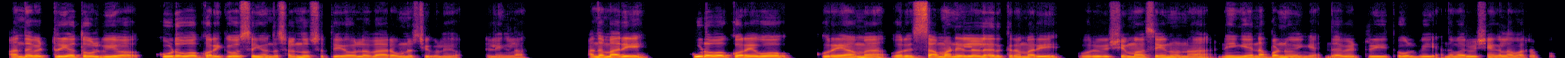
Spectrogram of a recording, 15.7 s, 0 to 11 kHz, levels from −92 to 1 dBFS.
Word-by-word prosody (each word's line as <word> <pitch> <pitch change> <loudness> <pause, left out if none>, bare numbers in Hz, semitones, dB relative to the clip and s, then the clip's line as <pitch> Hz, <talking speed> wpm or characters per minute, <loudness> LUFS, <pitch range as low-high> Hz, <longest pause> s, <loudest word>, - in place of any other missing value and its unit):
அந்த 120 0 0
வெற்றியோ, 140 +4 +2
தோல்வியோ, 115 -3 +2 0.4
கூடவோ, 150 -1 +4
குறைக்கவோ 120 0 +1
செய்யும். 105 -3 +1
அந்த 90 0 -4
சந்தோஷத்தையோ, 105 -3 -1
இல்ல 90 -1 0
வேற 90 0 -2
உணர்ச்சிகளயோ, 85 -3 -6 0.3
இல்லைங்களா. 85 -1 -8 0.7
அந்த 140 +1 +4
மாரி 150 -4 +4 0.6
கூடவோ, 185 0 +7 0.2
குறைவோ 145 0 +4 0.5
குறையாம, 130 -2 +2 0.3
ஒரு 110 -1 +2 0.2
சமநிலைல 150 -5 +3
இருக்குற 110 -1 -2
மாரி 95 -1 +2 0.4
ஒரு 100 0 0
விஷயமா 115 +3 -2
செய்யணும்னா, 100 -4 -1 0.3
நீங்க 105 0 +2
என்ன 165 - +1
பண்ணுவீங்க? 95 -5 -1
இந்த 95 - -4
வெற்றி, 100 0 -2 0.2
தோல்வி 95 0 -1
அந்த 100 - -6
மாரி 90 -1 +1
விஷயங்கள்லாம் 90 -1 -3
வர்றப்போ? 85 - -13
110 Hz, 130 wpm, -24 LUFS, 95-135 Hz, 0.7 s, கூடவோ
